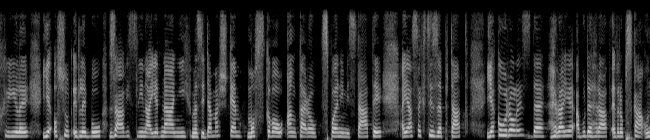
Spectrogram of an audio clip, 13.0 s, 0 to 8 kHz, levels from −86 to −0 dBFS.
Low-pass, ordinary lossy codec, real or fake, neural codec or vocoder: 7.2 kHz; none; fake; codec, 16 kHz, 2 kbps, X-Codec, WavLM features, trained on Multilingual LibriSpeech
